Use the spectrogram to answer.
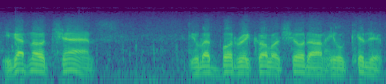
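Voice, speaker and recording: An actor playing a stern, steady western town marshal in an old-time radio drama, terse and matter-of-fact. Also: male voice, deep voice, moderate pace. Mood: urgent, concerned. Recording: noisy old radio recording.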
